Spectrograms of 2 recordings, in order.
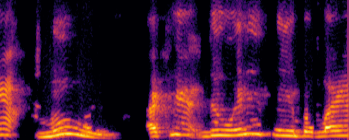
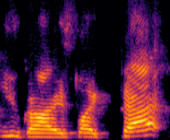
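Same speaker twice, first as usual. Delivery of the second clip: ordinary delivery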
